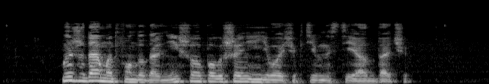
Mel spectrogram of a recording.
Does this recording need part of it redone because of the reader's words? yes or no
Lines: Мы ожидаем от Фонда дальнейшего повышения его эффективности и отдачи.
no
